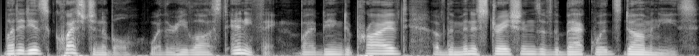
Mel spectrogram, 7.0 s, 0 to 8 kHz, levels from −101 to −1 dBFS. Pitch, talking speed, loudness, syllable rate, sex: 120 Hz, 155 wpm, -18 LUFS, 5.0 syllables/s, male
